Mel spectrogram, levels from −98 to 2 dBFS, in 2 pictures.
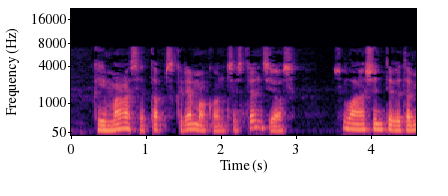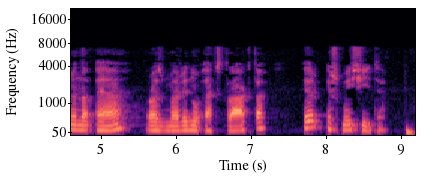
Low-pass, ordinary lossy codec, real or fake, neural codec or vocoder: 7.2 kHz; MP3, 32 kbps; real; none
